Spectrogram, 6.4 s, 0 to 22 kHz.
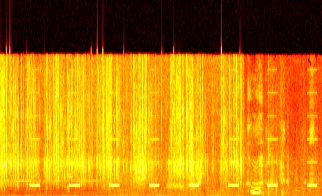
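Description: Hospital heart-rate monitor beeping steadily, one short beep about every 0.8 seconds, over a constant rustling noise. A short dipping tone comes about five seconds in.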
